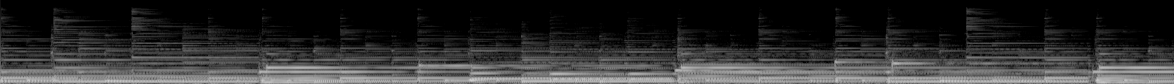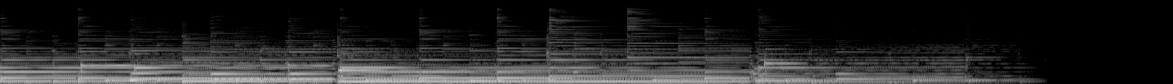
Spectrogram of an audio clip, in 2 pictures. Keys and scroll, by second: 18.9 ctrl+z, 21.7 m.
